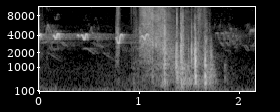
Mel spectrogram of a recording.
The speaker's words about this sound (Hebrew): יש פה גוזלים.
